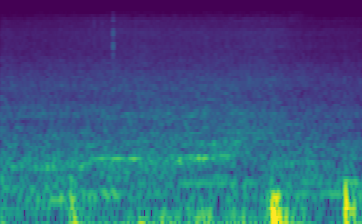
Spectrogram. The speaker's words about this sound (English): oh my God, there's a rubbish truck coming. Good, you guys can hear that. Oh my God, no, now I have to move.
